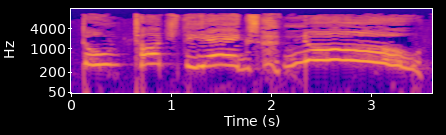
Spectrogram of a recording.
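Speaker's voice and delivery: high, slow falsetto wail; hammed-up horror, stretching into a long cry; mock panic. Mock panic at farm rules.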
